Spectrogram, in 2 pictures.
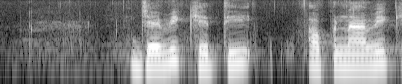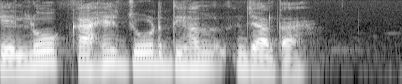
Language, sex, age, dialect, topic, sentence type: Bhojpuri, male, 25-30, Northern, agriculture, question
